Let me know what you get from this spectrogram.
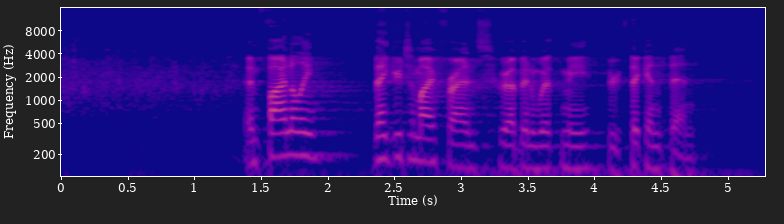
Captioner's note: applause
